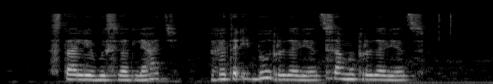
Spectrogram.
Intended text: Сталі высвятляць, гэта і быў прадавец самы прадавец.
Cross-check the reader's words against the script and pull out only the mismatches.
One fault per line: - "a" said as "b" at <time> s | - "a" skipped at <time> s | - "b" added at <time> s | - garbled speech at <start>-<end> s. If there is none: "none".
none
